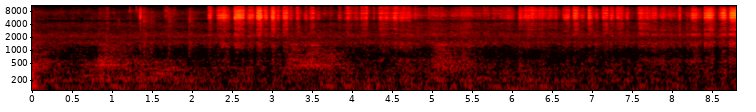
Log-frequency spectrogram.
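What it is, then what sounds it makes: Marker scratching on paper. An art marker tip rubs and scratches across a flat paper coloring book page while coloring, making quiet, bright, scratchy strokes in uneven bursts. A low steady hum sits underneath.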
